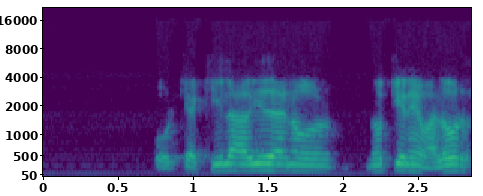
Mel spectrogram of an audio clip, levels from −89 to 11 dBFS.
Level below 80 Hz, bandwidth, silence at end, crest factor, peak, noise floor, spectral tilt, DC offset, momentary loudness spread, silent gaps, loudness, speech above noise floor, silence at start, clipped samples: -82 dBFS; 16 kHz; 0 s; 18 dB; -14 dBFS; -69 dBFS; -5.5 dB/octave; under 0.1%; 13 LU; none; -30 LUFS; 40 dB; 0.75 s; under 0.1%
